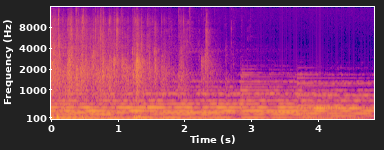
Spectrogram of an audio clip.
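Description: A crowd claps as a cheer and praise to God over steady, sustained keyboard chords; the applause thins out after a couple of seconds, leaving the held musical tones ringing on alone.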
